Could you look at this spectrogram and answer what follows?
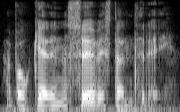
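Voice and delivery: ordinary delivery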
